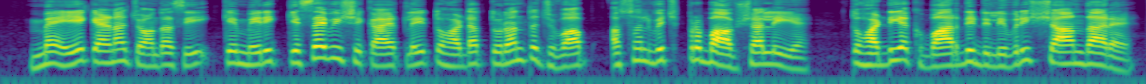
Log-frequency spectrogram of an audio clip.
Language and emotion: Punjabi, happy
